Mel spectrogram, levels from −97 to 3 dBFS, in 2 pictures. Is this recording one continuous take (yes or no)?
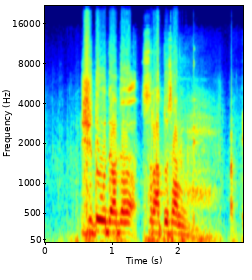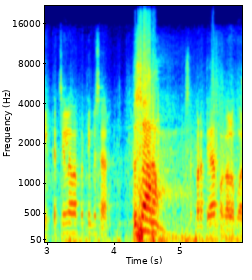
yes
